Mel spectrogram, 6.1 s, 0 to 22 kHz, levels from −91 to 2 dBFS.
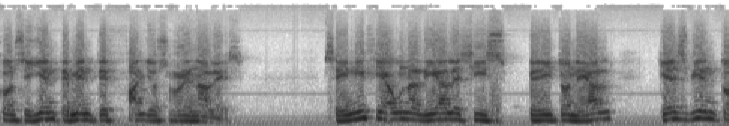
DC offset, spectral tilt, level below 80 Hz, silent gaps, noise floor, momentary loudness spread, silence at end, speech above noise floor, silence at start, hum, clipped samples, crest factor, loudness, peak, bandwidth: under 0.1%; -4 dB/octave; -46 dBFS; none; -43 dBFS; 5 LU; 0 s; 25 dB; 0 s; 50 Hz at -40 dBFS; under 0.1%; 12 dB; -17 LUFS; -6 dBFS; 19 kHz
